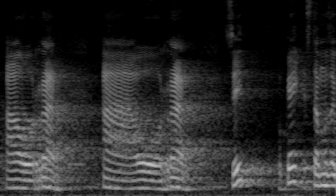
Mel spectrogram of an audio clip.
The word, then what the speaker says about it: ahorrar: Aquí hay una H entre la A y la O, pero como en el español la H no se pronuncia, sí se puede formar el hiato, ya que no la vamos a tomar en cuenta como si fuera una consonante que está en medio de dos vocales, porque no la pronunciamos.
